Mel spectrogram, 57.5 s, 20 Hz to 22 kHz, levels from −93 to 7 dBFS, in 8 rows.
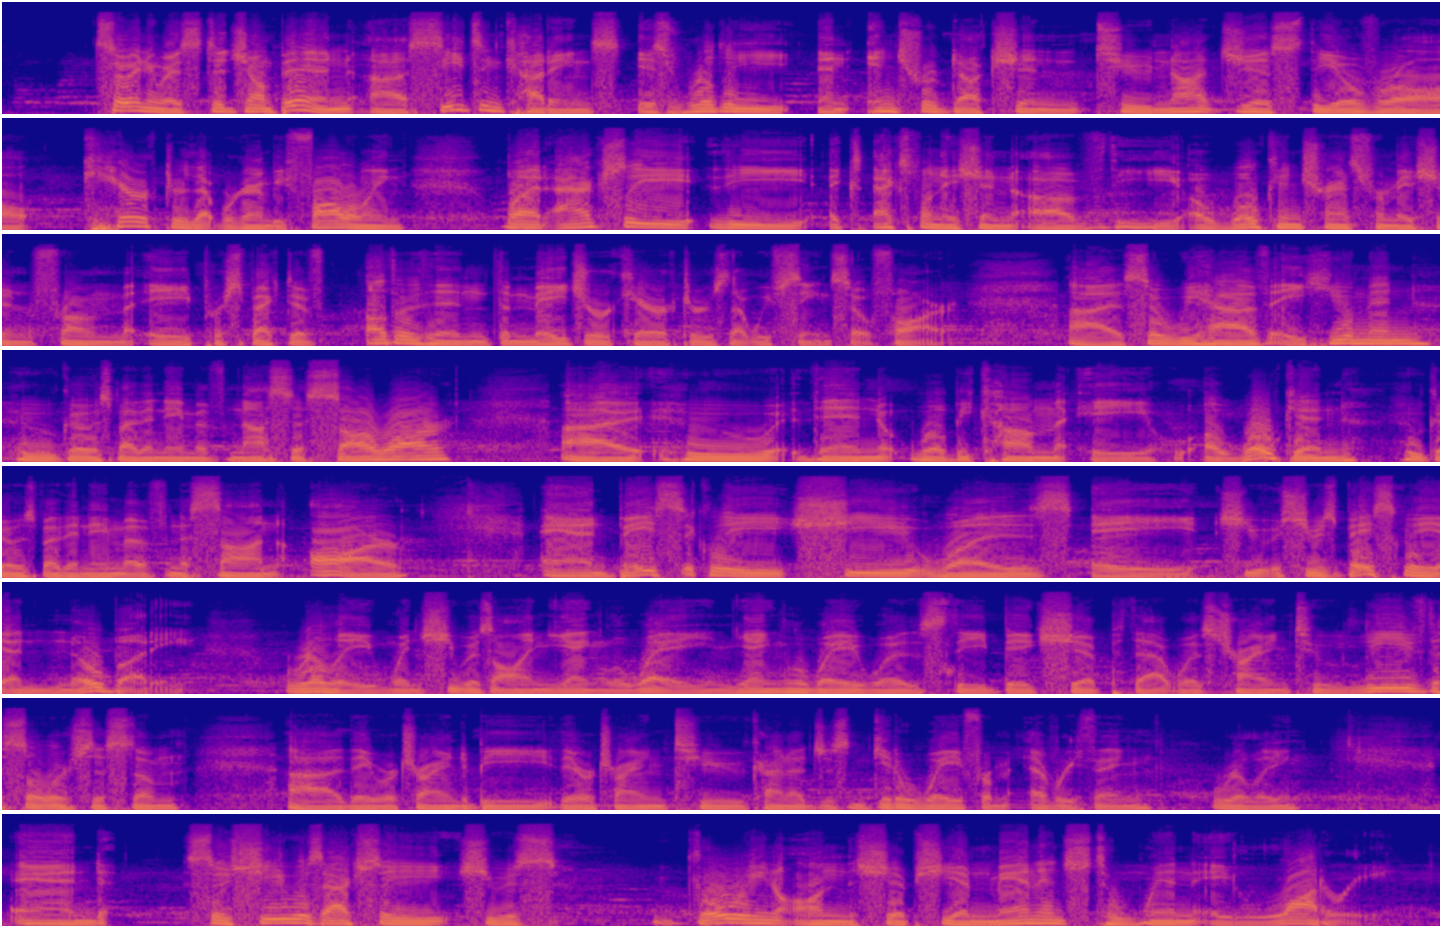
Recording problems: distortion; heavy; 7 dB below the speech
background chatter; faint; throughout; 2 voices, 20 dB below the speech

